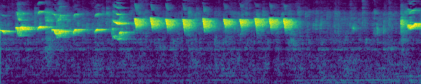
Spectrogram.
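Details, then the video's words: Kinoi song used for cage-bird training: sliding high twittered phrases open into a steady string of about eleven sharp repeated notes, then a brief quiet gap before the singing resumes. "burung kinoi materi rambatan"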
